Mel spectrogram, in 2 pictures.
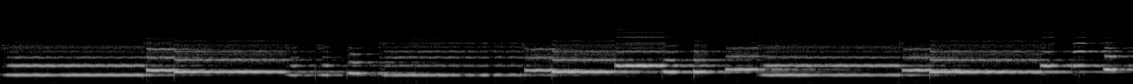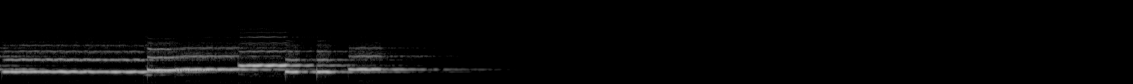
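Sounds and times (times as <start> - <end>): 
flute in D minor: 0.0 - 16.3.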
